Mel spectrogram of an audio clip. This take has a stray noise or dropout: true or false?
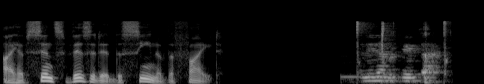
true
